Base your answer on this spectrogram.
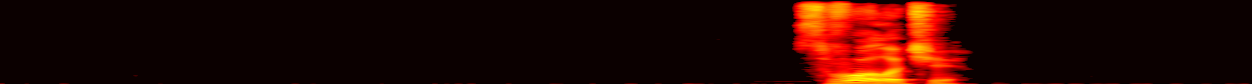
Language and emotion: Russian, angry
